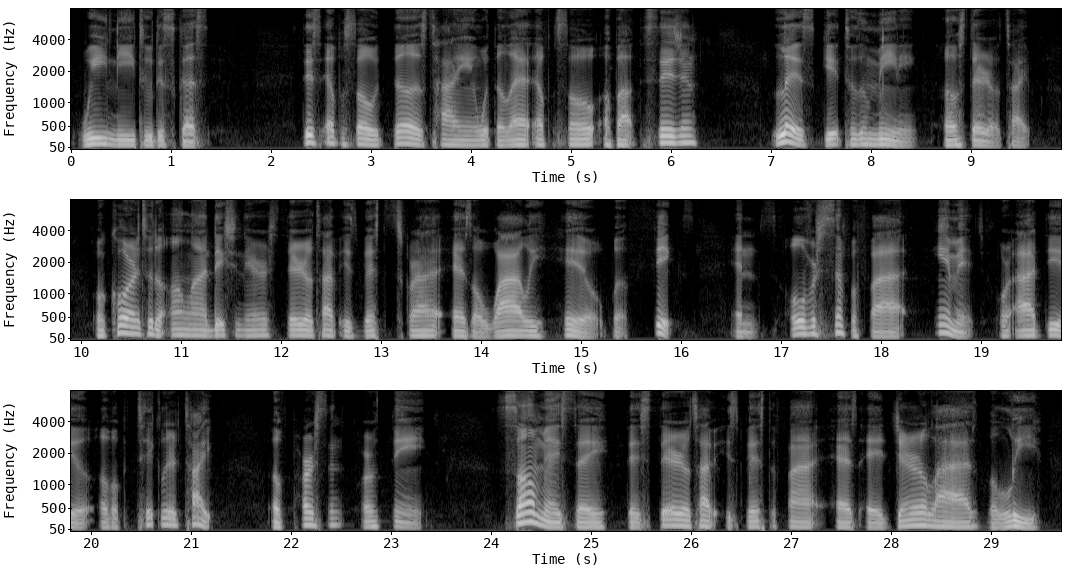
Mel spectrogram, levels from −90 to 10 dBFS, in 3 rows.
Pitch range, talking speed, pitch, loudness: 95-115 Hz, 125 wpm, 105 Hz, -23 LUFS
